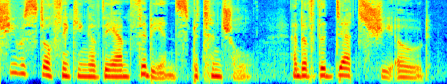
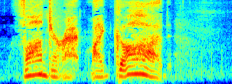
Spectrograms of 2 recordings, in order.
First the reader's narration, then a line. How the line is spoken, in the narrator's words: Someone murmured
